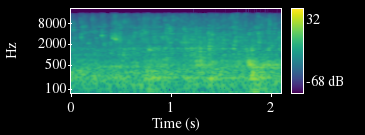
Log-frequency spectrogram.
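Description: Water pouring from a plastic bottle into a clear plastic blender cup, running on steadily.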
